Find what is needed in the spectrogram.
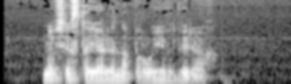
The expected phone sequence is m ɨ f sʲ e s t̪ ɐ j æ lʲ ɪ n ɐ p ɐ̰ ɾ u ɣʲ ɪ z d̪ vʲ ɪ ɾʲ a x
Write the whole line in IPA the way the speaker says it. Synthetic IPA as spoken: m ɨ f sʲ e s t̪ ɐ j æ lʲ ɪ n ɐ p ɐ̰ ɾ o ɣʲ ɪ v d̪ vʲ ɪ ɾʲ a x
